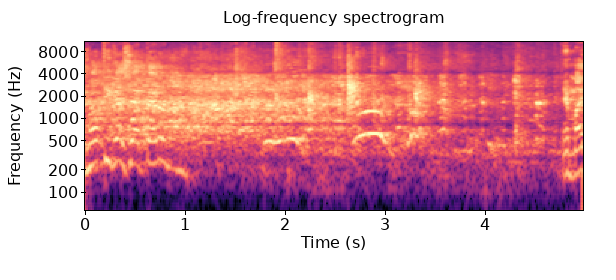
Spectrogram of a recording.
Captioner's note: audience cheering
